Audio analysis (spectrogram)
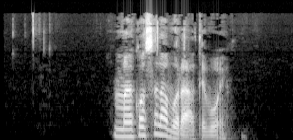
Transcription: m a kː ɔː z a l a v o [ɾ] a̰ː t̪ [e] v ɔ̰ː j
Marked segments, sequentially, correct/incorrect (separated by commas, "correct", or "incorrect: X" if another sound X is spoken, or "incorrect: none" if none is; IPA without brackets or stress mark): correct, correct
